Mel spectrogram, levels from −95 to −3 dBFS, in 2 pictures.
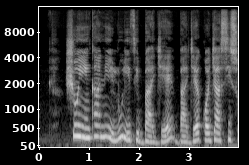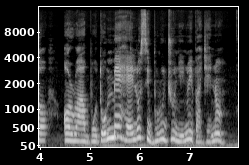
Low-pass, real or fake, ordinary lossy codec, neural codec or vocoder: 14.4 kHz; real; none; none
